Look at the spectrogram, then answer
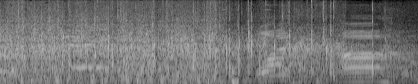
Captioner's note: some Applause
